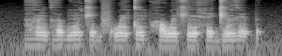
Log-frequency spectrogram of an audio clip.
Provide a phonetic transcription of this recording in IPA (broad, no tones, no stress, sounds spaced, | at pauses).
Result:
ɦ ə̃ ɡʱ ə b ũ t͡ʃ e b f ə̰ w ɛ̃ t ũ p h ɔ w ə̃ ʃ ẽ h e d͡ʒ ə̃ ɣ e p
